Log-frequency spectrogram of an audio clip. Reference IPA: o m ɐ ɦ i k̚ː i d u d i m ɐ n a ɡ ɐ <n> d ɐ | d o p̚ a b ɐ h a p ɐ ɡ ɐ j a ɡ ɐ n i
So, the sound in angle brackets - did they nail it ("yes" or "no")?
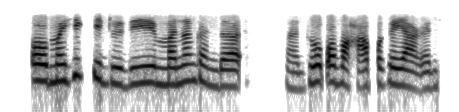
yes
